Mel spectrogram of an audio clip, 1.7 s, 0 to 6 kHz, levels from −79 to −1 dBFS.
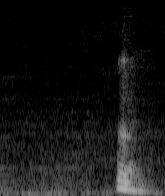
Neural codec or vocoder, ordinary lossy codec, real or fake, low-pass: codec, 32 kHz, 1.9 kbps, SNAC; none; fake; 5.4 kHz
